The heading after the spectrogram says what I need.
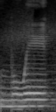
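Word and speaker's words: Moët: to an event I believe it was a Moet it's actually how it's pronounced um it's the the M andc champagne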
